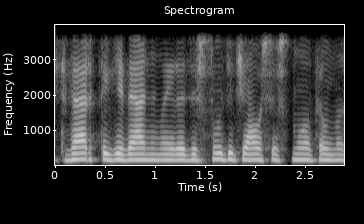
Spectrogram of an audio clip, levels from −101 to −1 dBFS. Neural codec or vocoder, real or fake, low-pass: autoencoder, 48 kHz, 32 numbers a frame, DAC-VAE, trained on Japanese speech; fake; 3.6 kHz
